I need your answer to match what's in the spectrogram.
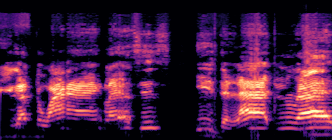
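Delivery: put-on own voice with Arkansas country accent. Repeating own lines from the show intro, imitating own Arkansas-sounding voice. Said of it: "I just heard Arkansas".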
